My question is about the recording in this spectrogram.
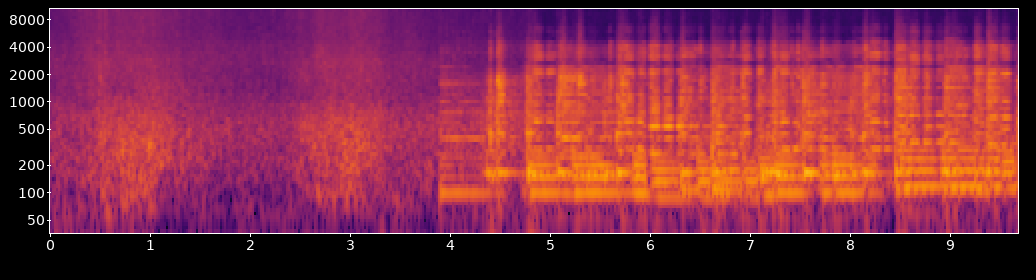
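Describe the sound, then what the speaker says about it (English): Ocean surf breaking at Malibu Beach, California, a steady wash of waves that swells into a louder, dense roar partway through, with wind and no voices. "The variable pace and disposition of waves suggest moods of calm, grace, and beauty"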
